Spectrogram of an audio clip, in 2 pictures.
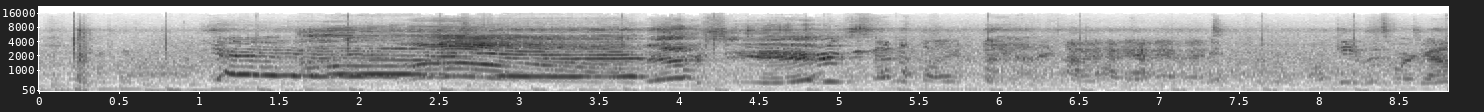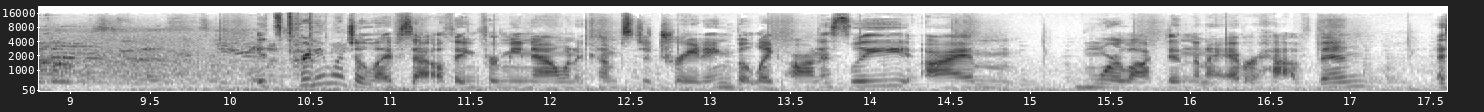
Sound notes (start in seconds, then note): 1.7 yelling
